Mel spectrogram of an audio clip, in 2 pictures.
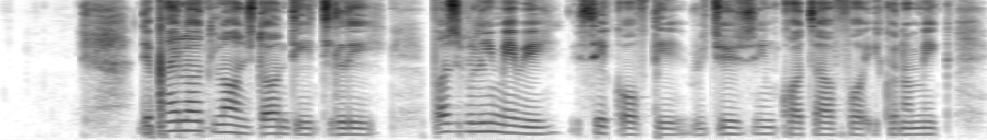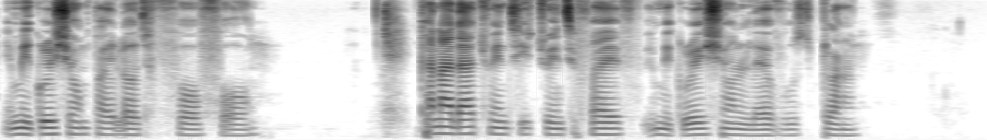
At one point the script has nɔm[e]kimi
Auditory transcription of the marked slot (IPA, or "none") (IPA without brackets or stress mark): i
